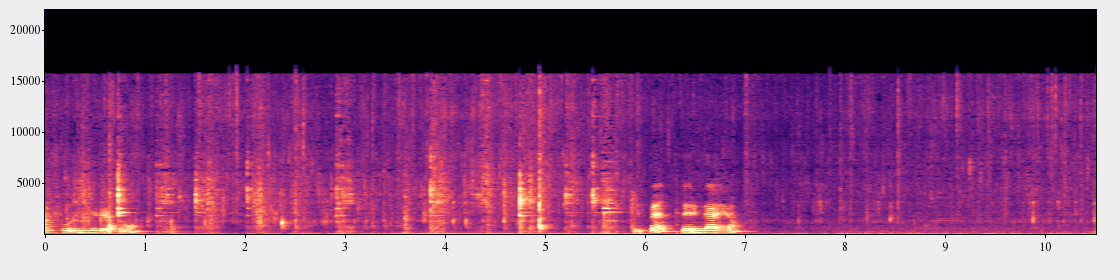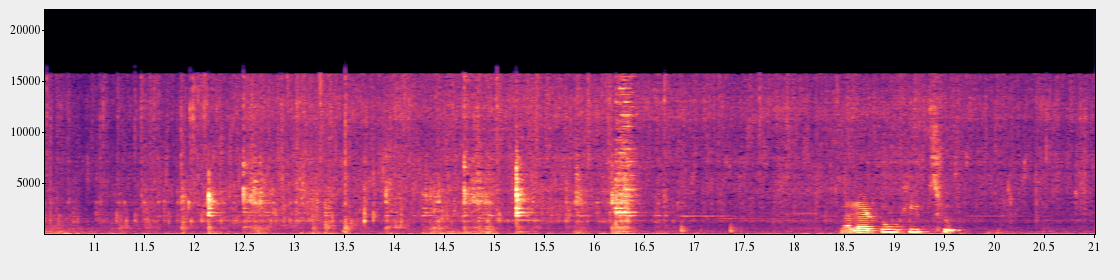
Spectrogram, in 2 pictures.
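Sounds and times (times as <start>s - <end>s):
food sizzling in hot oil: 0.0s - 21.0s
steel spoon scraping clay pot: 0.2s - 6.0s, 11.7s - 12.9s, 13.8s - 16.8s.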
